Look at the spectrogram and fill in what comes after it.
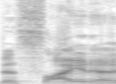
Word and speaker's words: Bethsaida: Pronouncing it Bethsaida is probably the correct pronunciation for that, and I appreciated the reading by Brother Linkus.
